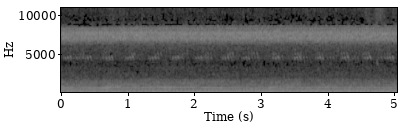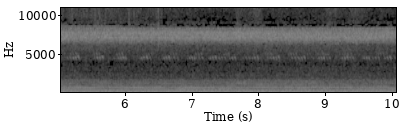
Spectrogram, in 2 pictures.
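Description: Chorus of crickets, a continuous high-pitched trill that holds steady throughout, over a low steady hum.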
